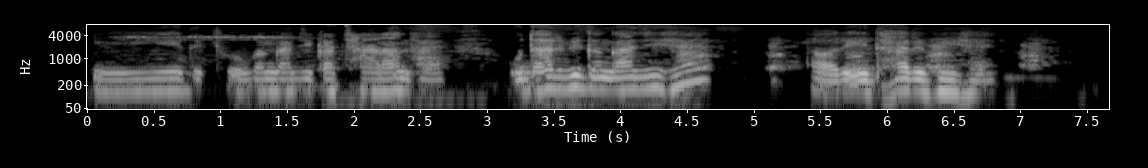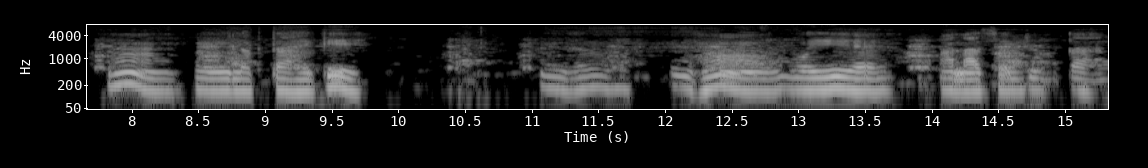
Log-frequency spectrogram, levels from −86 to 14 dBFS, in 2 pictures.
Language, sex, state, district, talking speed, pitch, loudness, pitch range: Hindi, female, Bihar, Bhagalpur, 115 wpm, 150 Hz, -27 LUFS, 145-165 Hz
